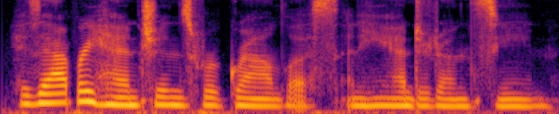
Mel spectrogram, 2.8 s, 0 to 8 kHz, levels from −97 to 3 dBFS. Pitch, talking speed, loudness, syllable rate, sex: 155 Hz, 170 wpm, -18 LUFS, 6.0 syllables/s, female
